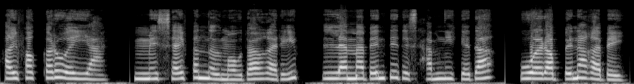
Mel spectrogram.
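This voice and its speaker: Grumpy Egyptian teenage boy, curt retorts, quick delivery, dry close sound; a woman voices him. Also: high voice, fairly even intonation, clean tone, dry recording, lightly acted. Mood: annoyed. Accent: Egyptian Arabic.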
